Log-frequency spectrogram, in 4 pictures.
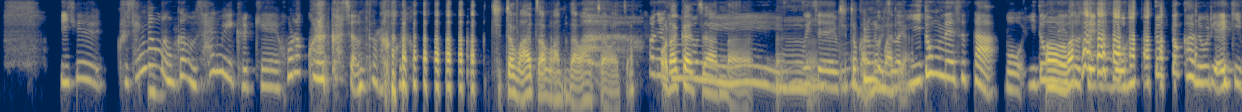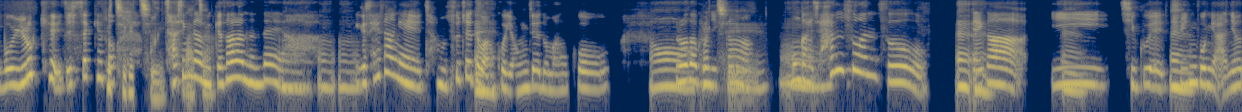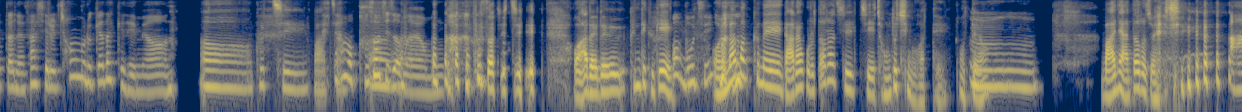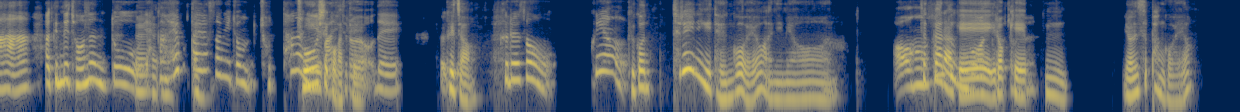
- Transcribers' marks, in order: teeth sucking; laughing while speaking: "호락호락하지 않더라고요"; laugh; other background noise; laugh; laugh; laugh; laugh; laughing while speaking: "부서지지"; laughing while speaking: "뭔가"; laugh; laughing while speaking: "막"; tapping; laugh
- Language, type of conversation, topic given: Korean, unstructured, 자신감을 키우는 가장 좋은 방법은 무엇이라고 생각하세요?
